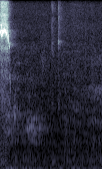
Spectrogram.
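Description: A pause with two faint, short clicks close together about a second in, over low room noise.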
